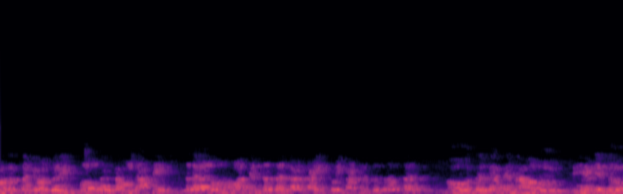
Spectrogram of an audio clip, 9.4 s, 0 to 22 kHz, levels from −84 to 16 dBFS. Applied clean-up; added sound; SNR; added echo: none; none; none; reverberation time 0.6 s.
